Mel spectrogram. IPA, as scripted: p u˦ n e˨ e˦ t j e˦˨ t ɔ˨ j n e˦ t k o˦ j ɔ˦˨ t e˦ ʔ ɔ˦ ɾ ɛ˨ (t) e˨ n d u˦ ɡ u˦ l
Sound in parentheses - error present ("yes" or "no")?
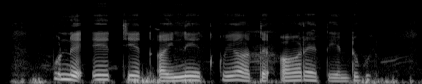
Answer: no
